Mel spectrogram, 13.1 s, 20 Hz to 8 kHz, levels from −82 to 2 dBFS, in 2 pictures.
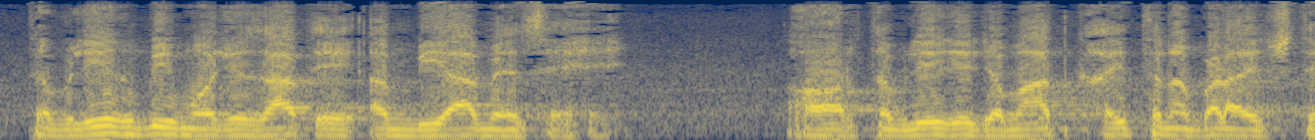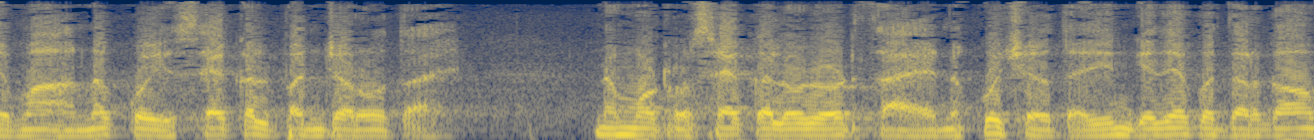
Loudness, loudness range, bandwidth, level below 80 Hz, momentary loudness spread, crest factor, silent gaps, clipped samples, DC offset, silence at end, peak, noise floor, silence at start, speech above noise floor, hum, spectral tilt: -7 LUFS; 2 LU; 8 kHz; -24 dBFS; 6 LU; 8 dB; none; 4%; 2%; 0 s; 0 dBFS; -30 dBFS; 0 s; 24 dB; none; -5 dB/octave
